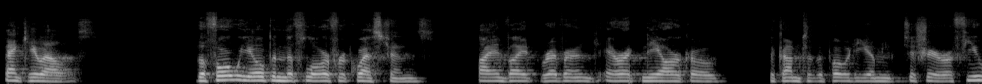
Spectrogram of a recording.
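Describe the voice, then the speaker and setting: Man chairing a meeting in a flat voice. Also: on the high side. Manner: courteous, procedural. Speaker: acting president chairing a meeting.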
